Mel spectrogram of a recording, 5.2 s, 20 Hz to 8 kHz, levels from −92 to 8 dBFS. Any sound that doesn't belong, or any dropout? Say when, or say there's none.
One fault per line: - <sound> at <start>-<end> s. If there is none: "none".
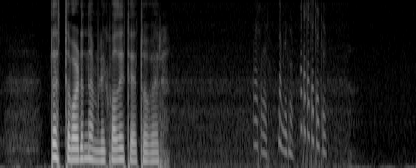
- chirp at 3.2-4.2 s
